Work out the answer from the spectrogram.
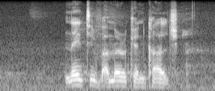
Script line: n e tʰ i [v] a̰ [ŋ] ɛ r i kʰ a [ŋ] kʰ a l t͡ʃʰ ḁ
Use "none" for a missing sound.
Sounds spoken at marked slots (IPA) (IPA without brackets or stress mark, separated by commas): v, m, n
